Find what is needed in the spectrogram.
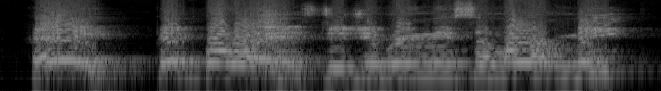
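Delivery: really loud, high taunting shout projected at a distance. A dwarf four hundred feet away calls out to the group, shouting really loud. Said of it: "and he shouts really loud".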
